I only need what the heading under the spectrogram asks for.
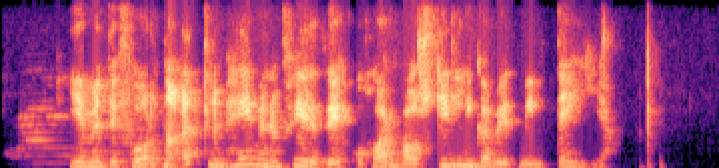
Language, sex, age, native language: Icelandic, female, 30-39, Icelandic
